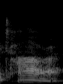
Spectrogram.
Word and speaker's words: Tara: did and of course tara reed or tara reed however you want to pronounce it we say tara in australia because that's how it's spelt anyway she makes a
